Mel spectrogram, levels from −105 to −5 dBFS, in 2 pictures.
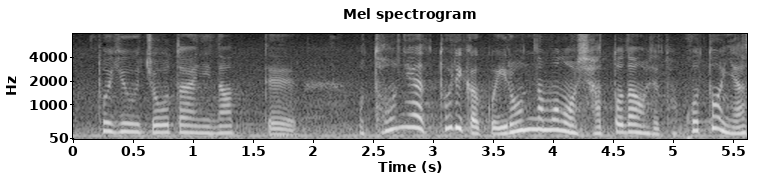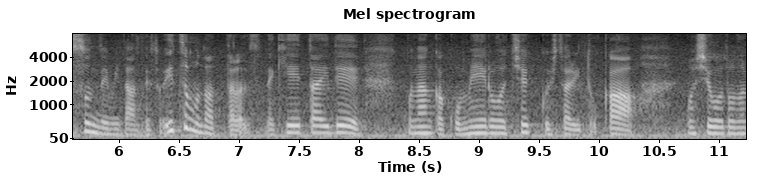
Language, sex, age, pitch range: Japanese, female, 50-69, 150-215 Hz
